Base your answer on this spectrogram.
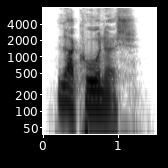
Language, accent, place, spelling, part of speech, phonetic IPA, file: German, Germany, Berlin, lakonisch, adjective, [laˈkoːnɪʃ], De-lakonisch.ogg
- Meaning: laconic (using as few words as possible to communicate much information)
